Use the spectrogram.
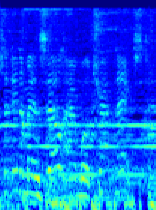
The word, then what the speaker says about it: Menzel: You said it nice, Idina, and I like to say Menzel. It sounds like oil.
